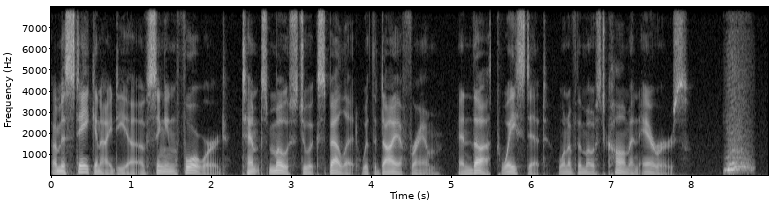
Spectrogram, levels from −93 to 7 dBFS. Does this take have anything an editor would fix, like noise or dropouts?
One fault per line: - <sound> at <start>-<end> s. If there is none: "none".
- dropout at 5.5-5.6 s
- whoosh at 8.4-8.8 s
